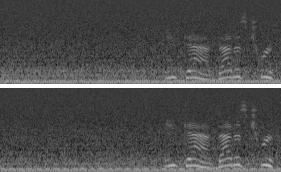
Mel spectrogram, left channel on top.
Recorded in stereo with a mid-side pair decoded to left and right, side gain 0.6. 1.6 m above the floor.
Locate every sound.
1.6 s a woman speaking: 15° right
